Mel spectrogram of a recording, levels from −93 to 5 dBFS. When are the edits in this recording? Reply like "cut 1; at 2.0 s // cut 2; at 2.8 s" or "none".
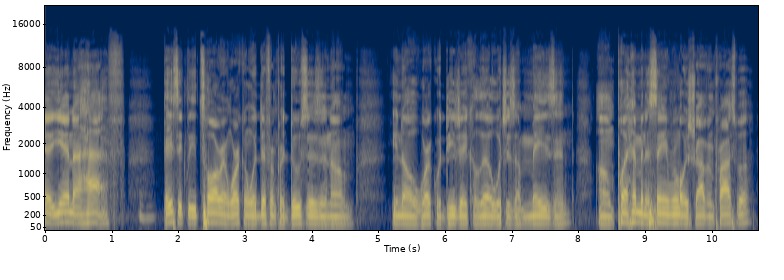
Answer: none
